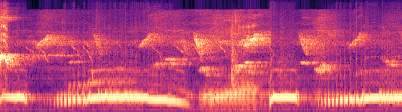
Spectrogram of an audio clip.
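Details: Pelung dove performing its kugeruk: a long, slightly wavering low coo that sinks at the close, a softer rolled note, then another coo begins. Scattered high bird chirps behind it.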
